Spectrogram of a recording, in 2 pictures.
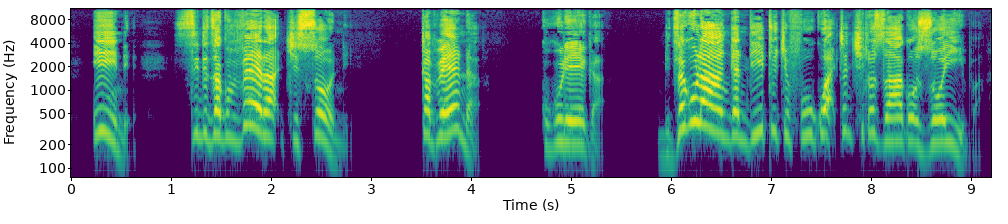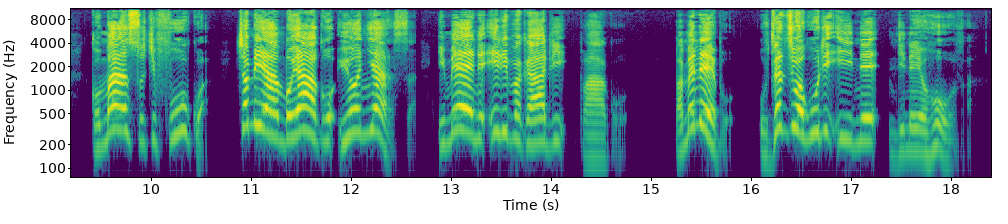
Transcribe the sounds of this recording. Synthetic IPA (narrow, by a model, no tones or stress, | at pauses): inɛ | sindid͡zak̬uɱvɛɾat͡ʃisɔni | kapɛna̰ | kukulɛːka̰ | ndid͡zakulaŋɡanditʰut͡ʃifukwat͡ʃant͡ʃʰitɔzakɔzɔjipa | kɔmansɔt͡ʃifukwa̰ | t͡ʃamijambɔjakɔjɔɲasḁ̰ | imɛnɛʔilipakat̬ipa̰ːkɔ̰ | pamɛnɛpɔ | ud͡zad͡ziwakutiʔinɛndinajɛɦɔːva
